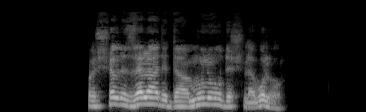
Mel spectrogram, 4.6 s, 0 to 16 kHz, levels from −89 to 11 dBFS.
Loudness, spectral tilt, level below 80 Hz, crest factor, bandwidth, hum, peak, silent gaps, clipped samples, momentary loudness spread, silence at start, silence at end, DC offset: -26 LUFS; -7.5 dB/octave; -62 dBFS; 18 dB; 10 kHz; none; -10 dBFS; none; under 0.1%; 11 LU; 1.1 s; 1.05 s; under 0.1%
